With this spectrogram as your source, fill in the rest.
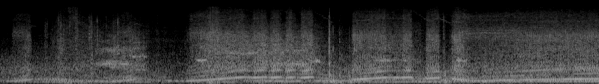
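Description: A sports car engine blips as it downshifts under braking.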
